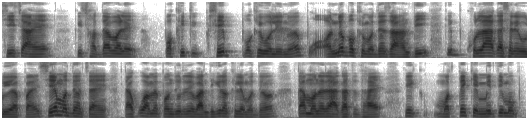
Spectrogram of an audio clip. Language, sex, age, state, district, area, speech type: Odia, male, 30-45, Odisha, Nayagarh, rural, spontaneous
